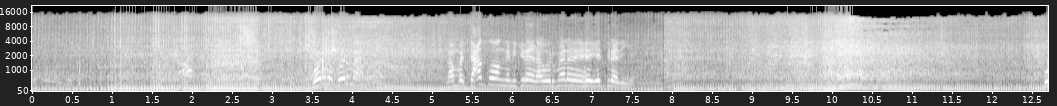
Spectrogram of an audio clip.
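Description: A motorcycle engine revs up and falls back several times.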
